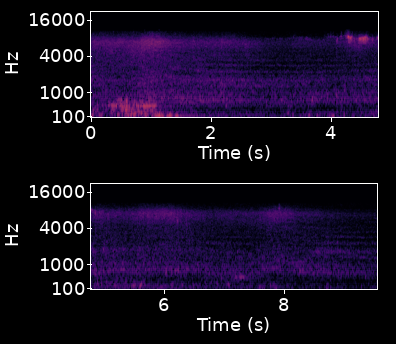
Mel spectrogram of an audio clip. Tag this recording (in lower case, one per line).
coo
bird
